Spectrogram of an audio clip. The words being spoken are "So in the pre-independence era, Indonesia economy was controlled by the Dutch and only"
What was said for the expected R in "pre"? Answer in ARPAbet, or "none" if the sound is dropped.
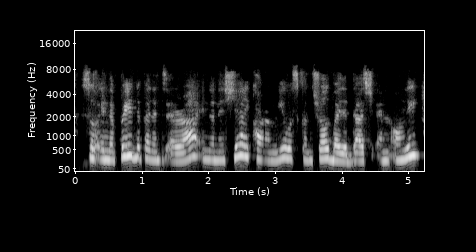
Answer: R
